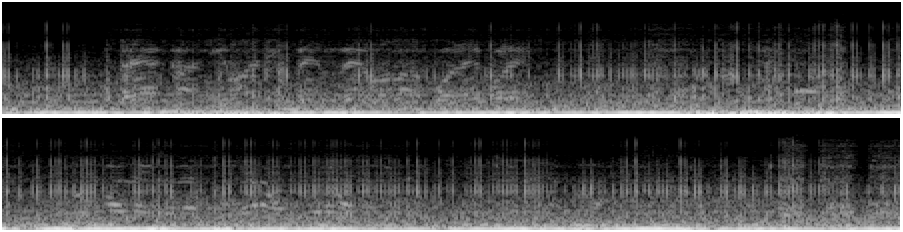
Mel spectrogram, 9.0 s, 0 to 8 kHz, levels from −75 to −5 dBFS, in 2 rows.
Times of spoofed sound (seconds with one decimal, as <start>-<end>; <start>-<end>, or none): 0.8-1.4; 3.4-4.2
